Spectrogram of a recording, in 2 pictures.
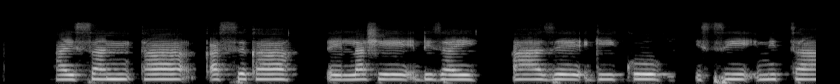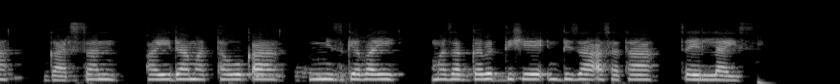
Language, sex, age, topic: Gamo, female, 36-49, government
